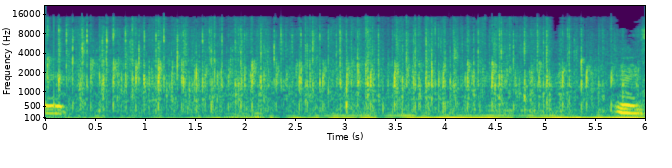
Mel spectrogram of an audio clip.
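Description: A small group of people applauding, many hands clapping, over a low steady hum.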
